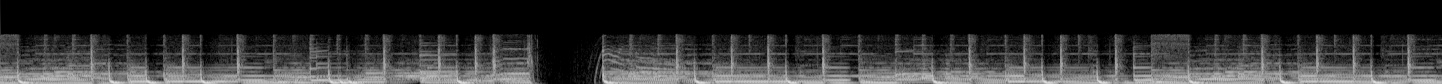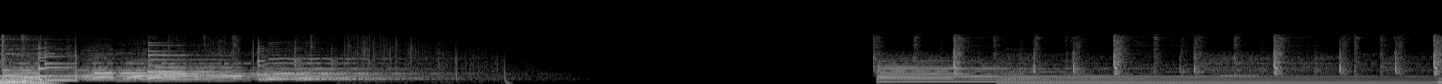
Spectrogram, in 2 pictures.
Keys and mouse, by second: 2.9 n, 3.8 click, 5.5 g, 7.5 g, 8.1 z, 10.0 g, 14.6-17.0 drag, 15.5 BackSpace, 15.6 BackSpace, 16.5 0, 19.2 click, 21.3-22.6 drag, 22.9 click, 23.4-26.1 drag, 25.8 0, 27.1 click.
